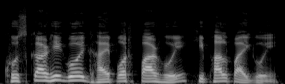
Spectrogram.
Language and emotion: Assamese, neutral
